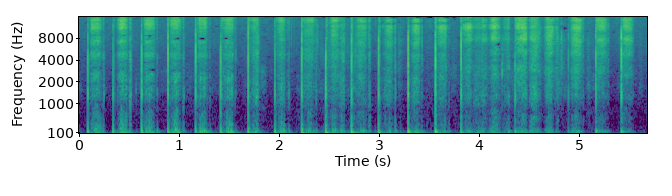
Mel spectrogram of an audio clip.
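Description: A pencil draws and scratches on a white paper sketch pad held by hand. About 27 quick, dry strokes land at roughly four per second, each a short scratchy burst with a low papery thump and faint bright hiss. The strokes fade almost instantly between one another.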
